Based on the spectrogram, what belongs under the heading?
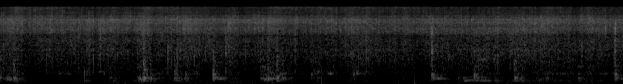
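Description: Cut flat hyacinth beans (kacang kara) sizzling in a black non-stick wok in a little hot oil, being stirred and tossed with a wooden spatula, with soft scrapes of the spatula against the pan among the steady hiss.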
